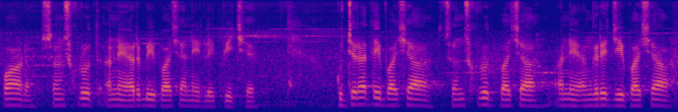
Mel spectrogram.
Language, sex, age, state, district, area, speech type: Gujarati, male, 18-30, Gujarat, Ahmedabad, urban, spontaneous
